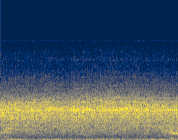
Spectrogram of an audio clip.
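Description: Grindcore band playing live: a loud, unbroken wall of distorted guitar and bass over fast drumming.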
